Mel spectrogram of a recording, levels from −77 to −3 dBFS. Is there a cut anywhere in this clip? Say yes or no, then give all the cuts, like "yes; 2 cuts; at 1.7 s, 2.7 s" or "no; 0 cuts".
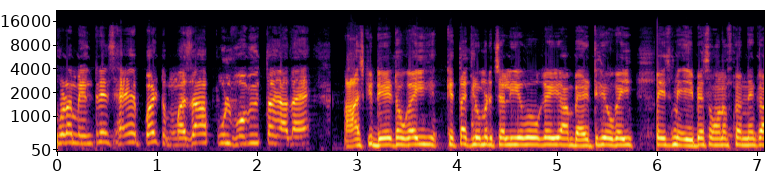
yes; 2 cuts; at 2.7 s, 5.9 s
